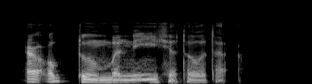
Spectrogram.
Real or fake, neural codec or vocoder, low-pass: fake; codec, 16 kHz, 4 kbps, FreqCodec, larger model; 7.2 kHz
